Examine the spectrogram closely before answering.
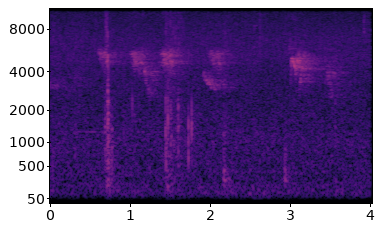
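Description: Footsteps thud on wooden porch steps.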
